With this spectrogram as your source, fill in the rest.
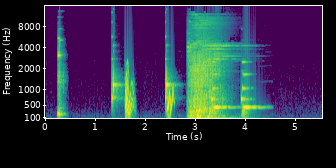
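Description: Short electronic chimes and clicks sound from a game menu.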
